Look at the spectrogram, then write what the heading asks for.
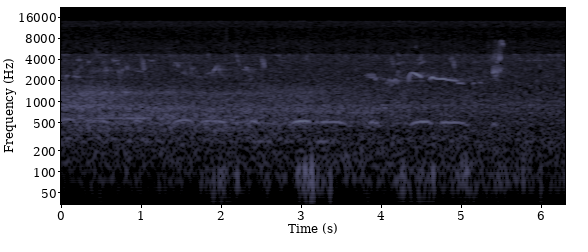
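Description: Near silence with faint bird calls: a short low note repeated over and over, and a few higher chirps about two-thirds of the way through, with a few soft low bumps.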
